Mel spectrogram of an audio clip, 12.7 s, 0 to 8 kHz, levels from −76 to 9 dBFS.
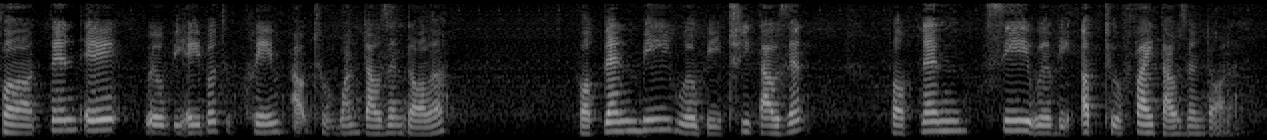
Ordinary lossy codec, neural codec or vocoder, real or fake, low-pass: none; codec, 16 kHz, 1.1 kbps, Voila-Tokenizer; fake; none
